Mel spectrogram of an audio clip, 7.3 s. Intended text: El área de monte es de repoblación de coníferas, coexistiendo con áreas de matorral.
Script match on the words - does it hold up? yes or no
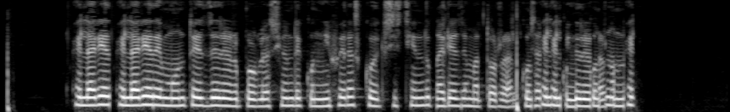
no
